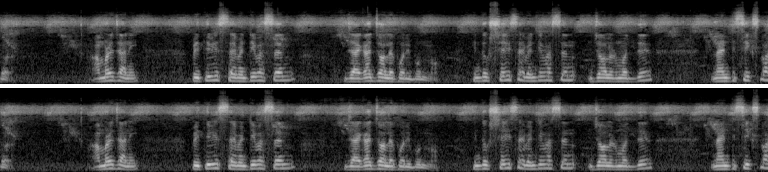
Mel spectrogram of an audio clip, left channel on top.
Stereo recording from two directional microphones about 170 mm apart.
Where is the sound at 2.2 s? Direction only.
25° left (ahead or behind).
